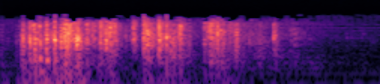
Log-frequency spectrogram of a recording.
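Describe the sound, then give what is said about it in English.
Wooden fruit boxes being broken to make a sound effect for the Mr. District Attorney radio show, a dense run of sharp splintering cracks and crunches for about a second and a half before fading out. “It was made up originally of some fruit boxes being broken, like this.”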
